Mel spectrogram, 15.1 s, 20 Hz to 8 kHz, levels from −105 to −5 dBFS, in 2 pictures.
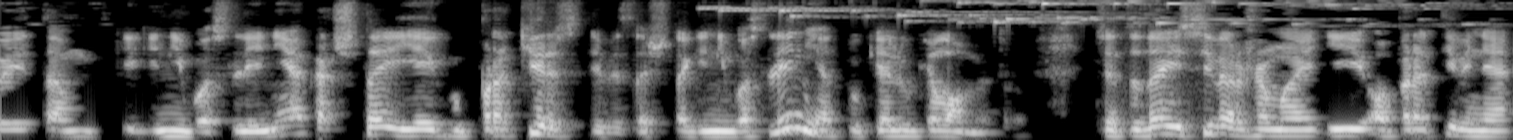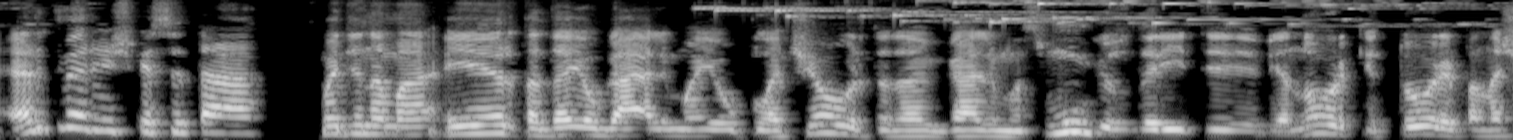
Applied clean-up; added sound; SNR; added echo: classical method Wiener filter.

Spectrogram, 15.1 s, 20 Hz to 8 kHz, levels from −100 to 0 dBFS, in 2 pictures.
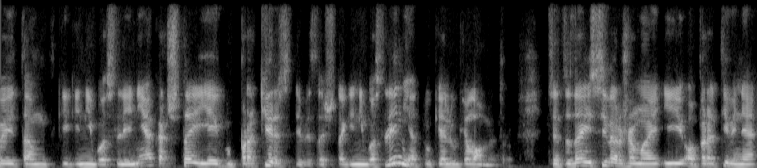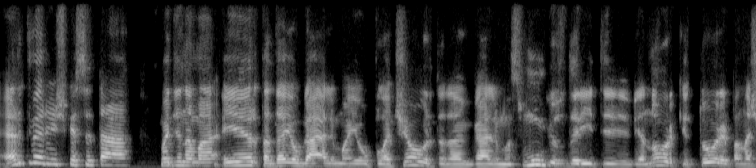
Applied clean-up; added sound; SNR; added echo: none; none; none; none.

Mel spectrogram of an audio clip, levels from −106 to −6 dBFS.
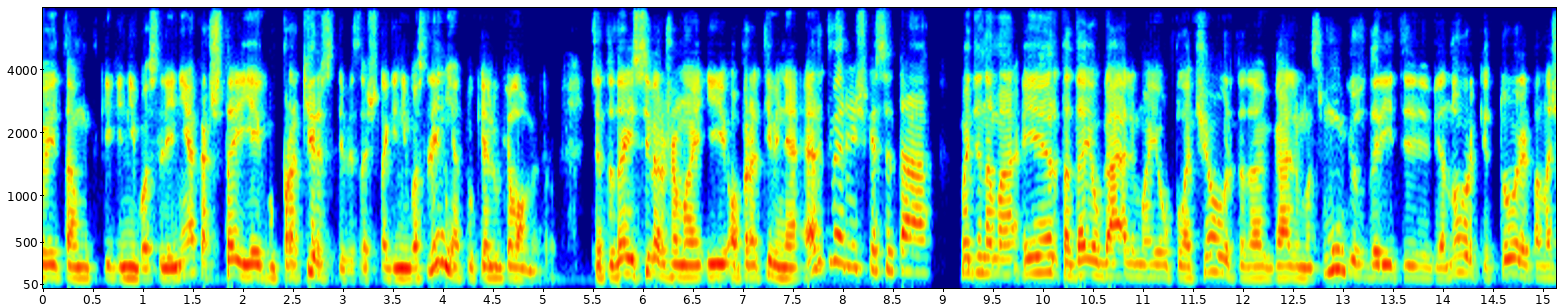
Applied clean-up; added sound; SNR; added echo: neural mask model Resemble Enhance denoiser.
